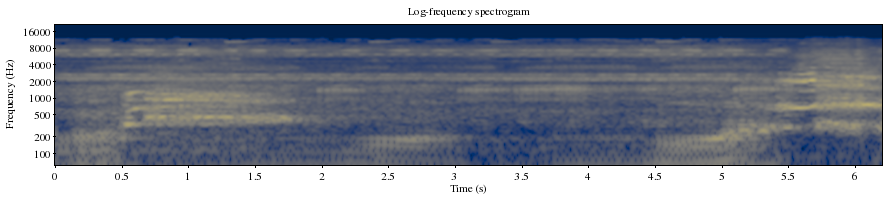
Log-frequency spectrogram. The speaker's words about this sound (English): That's a calf going, auga. We called that call the auga, and only juveniles make that call. They usually make it when they're being weaned and they're complaining, they're protesting. They want the mother to give them milk.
